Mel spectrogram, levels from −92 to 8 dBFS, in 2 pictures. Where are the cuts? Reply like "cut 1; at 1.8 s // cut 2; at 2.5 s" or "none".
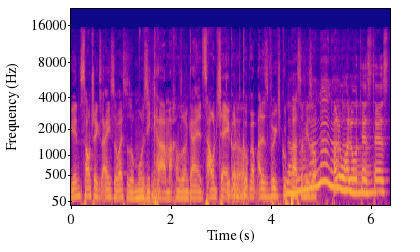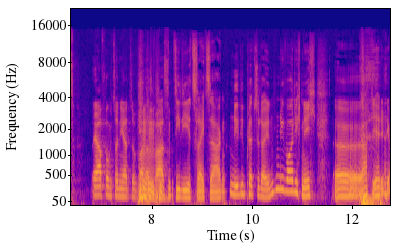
cut 1; at 8.4 s // cut 2; at 9.5 s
